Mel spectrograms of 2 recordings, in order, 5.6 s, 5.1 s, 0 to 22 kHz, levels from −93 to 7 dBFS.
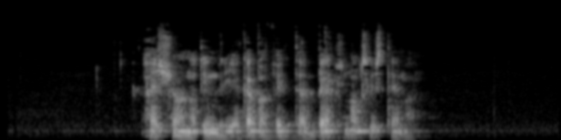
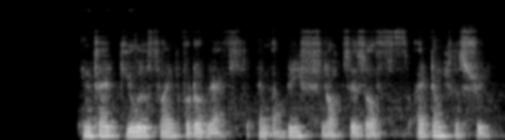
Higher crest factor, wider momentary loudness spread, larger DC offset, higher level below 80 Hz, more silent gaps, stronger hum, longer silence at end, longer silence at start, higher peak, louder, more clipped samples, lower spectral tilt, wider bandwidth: first, 26 dB vs 18 dB; about the same, 12 LU vs 11 LU; neither; about the same, -64 dBFS vs -64 dBFS; neither; neither; first, 1.45 s vs 0.15 s; first, 1.45 s vs 0.85 s; second, -10 dBFS vs -4 dBFS; second, -33 LUFS vs -23 LUFS; neither; second, -4 dB/octave vs -8 dB/octave; first, 10.5 kHz vs 9.2 kHz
